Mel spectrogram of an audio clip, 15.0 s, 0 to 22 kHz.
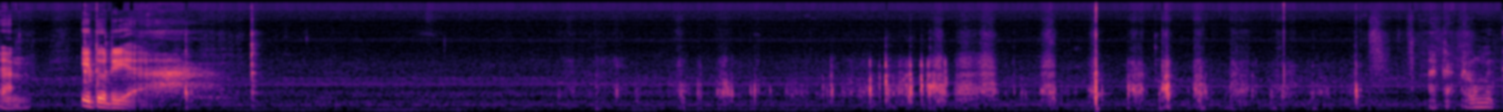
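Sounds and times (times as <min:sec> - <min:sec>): metal case clicks and scrapes: 0:06.8 - 0:10.0.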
